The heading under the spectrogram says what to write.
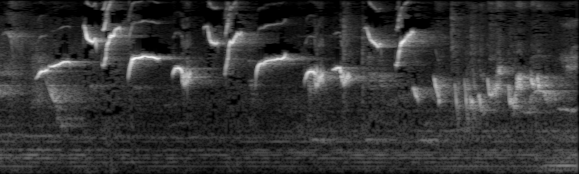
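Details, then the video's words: A white-rumped shama sings to train another shama; this tutor bird is one of several with good voices, used to give a selected bird a varied song. Clear, fluting whistled notes, many sharply rising then falling, in rapid sequence, ending in buzzy trills. "NÀI CHÒE LỬA | Đào tạo THANH cho lửa chuyền"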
